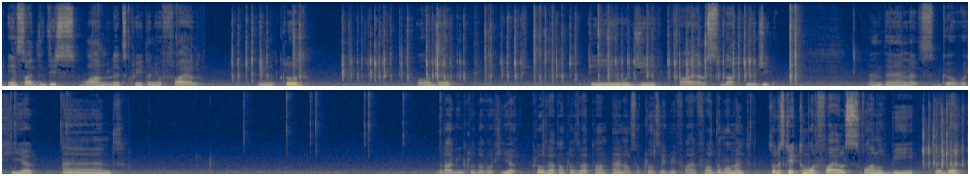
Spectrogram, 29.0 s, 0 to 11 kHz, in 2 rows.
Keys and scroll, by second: 3.4-11.7 typing, 11.8 Return, 28.1-28.9 typing.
